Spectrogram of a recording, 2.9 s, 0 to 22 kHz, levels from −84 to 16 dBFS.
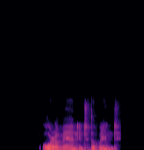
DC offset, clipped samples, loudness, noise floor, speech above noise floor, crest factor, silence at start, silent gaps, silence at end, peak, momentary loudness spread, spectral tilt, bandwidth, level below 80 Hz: under 0.1%; under 0.1%; -28 LUFS; -86 dBFS; 58 dB; 18 dB; 0.85 s; none; 0.5 s; -12 dBFS; 17 LU; -5.5 dB/octave; 7.8 kHz; -74 dBFS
